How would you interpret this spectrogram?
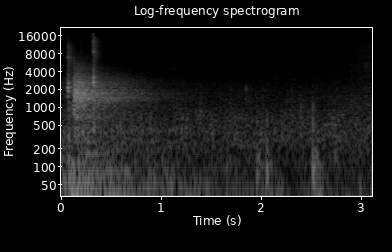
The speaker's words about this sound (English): The doors are now opening.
